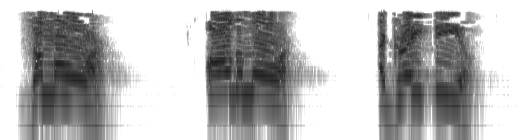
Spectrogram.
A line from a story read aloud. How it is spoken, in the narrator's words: He cried out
